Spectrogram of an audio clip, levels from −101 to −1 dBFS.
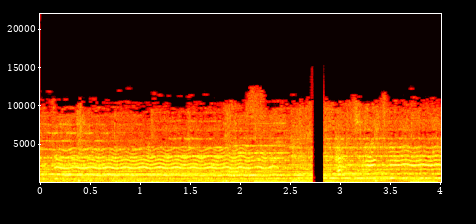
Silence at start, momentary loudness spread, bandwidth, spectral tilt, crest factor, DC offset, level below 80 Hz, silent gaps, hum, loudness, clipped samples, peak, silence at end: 0 s; 3 LU; 13 kHz; -3 dB/octave; 12 dB; under 0.1%; -34 dBFS; 2.74-2.82 s; none; -16 LUFS; under 0.1%; -4 dBFS; 0 s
